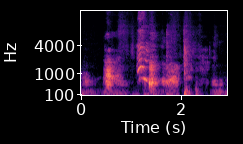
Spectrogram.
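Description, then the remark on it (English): A dog barks and yips in several quick, excited bursts while playing and going after someone's foot, mixed with playful growly vocalizations over about three seconds. “No barking at the foot.”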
